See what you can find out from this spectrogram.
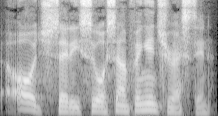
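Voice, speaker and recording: A man voicing a gruff, laconic working-class British pub owner with slangy talk in an audiobook. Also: medium pitch, expressive, fairly quick, a bit bright, dry recording, studio quality, lightly acted. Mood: matter-of-fact. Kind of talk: audiobook character acting.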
